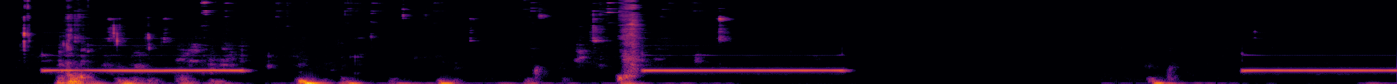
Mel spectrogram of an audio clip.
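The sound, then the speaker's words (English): A phone line rings out on an outgoing call to the caller's mother: three steady ringback tones, each about two seconds long with long silent gaps, mixed with a few handset clicks and thumps, and nobody picks up. “She's not even going to answer my phone call.”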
